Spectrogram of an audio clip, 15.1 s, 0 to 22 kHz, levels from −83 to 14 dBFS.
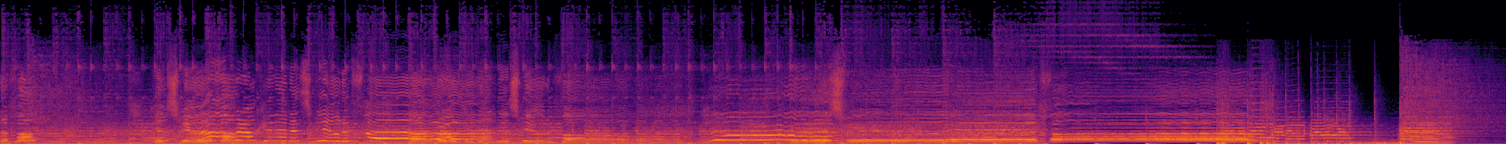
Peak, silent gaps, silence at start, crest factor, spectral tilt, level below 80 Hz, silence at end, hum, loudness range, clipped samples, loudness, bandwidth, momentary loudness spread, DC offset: -2 dBFS; none; 0 s; 16 dB; -4 dB/octave; -32 dBFS; 0 s; none; 3 LU; under 0.1%; -18 LUFS; over 20 kHz; 10 LU; under 0.1%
